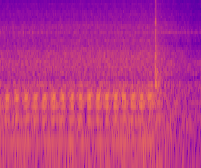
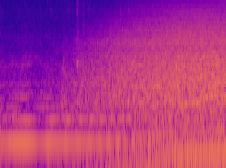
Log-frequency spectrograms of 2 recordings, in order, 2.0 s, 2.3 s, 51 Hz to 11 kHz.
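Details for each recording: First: Lasko PN020350 floor fan, not maintained, in a 65.5° workshop: motor makes a rough, pulsing grind, then a click, and stops almost instantly whether upright or tilted. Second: Lasko PN020350 floor fan after repair and maintenance for being noisy and hardly spinning, blades refitted with roll pin: steady low hum and smooth rush of air building to speed through high, low and medium, no rattle or drag; running normally.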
